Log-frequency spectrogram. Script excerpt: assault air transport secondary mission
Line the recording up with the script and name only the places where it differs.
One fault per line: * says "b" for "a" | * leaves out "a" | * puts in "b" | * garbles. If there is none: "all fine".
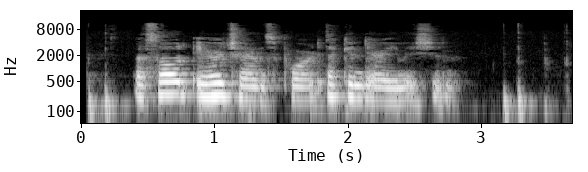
all fine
